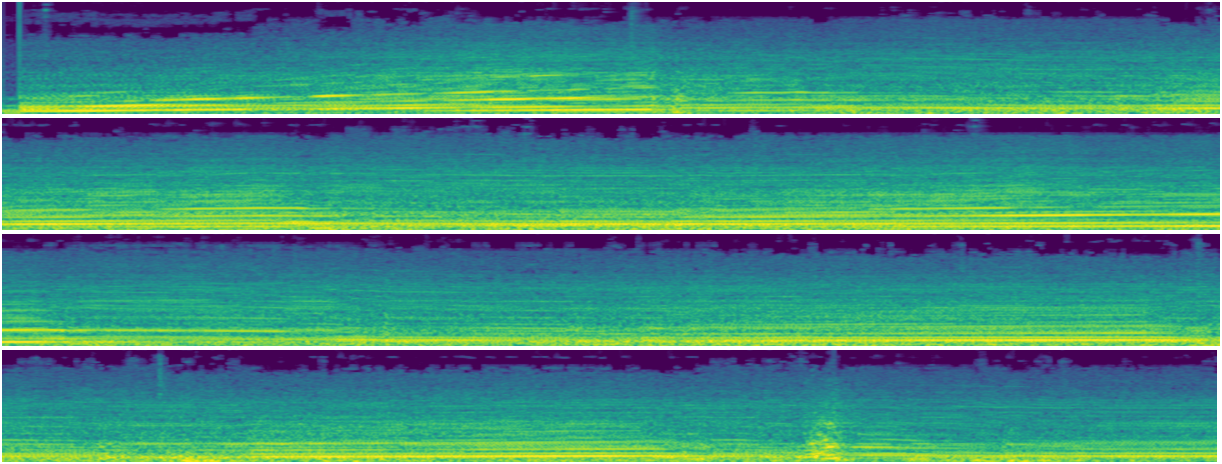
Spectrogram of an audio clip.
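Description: A Lamborghini Huracan Performante fitted with a Kline Inconel exhaust system revs and accelerates close by, its engine note climbing and easing in long pulls over roughly twenty seconds with a sharp blip near the end and no talking.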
